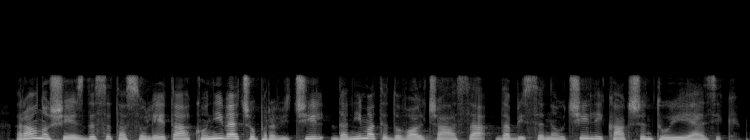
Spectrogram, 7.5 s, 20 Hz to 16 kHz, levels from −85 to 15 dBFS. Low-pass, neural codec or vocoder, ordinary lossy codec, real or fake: 7.2 kHz; none; none; real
